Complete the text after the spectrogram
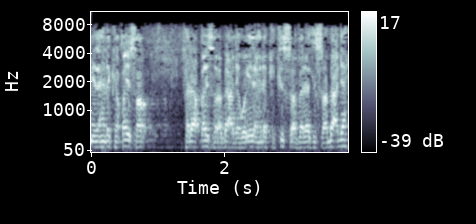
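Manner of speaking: plain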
